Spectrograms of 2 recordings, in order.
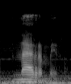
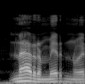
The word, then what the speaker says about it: Narmer: fuerza y al dominio que significaba nar y un sincel, una herramienta vinculada al acto de construir, someter o dar forma, el cual se pronunciaba como mer.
